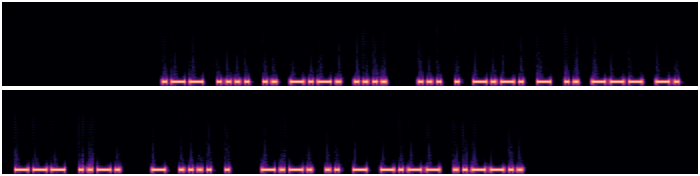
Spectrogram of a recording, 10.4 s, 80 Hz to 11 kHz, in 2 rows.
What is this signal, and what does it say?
Morse code, heard as a keyed tone, about 36 wpm, 700 Hz. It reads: WHICH SECTION OF THE CITY?
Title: Sentences from Top 1000 Words - Review Part 5 - 35wpm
